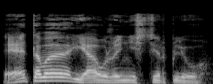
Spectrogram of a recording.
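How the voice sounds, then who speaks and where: A self-important male house spirit from an audiobook, as a male narrator puts him on, lifting his husky voice up high with lots of swing. He lectures bossily and grumbles with little "eh" fillers. The sound is dry and close. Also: big pitch swings, measured pace, no echo, exaggerated voice. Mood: grumbling angry. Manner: bossy, know-it-all, grumbling with 'eh' fillers. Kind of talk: audiobook character voice.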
